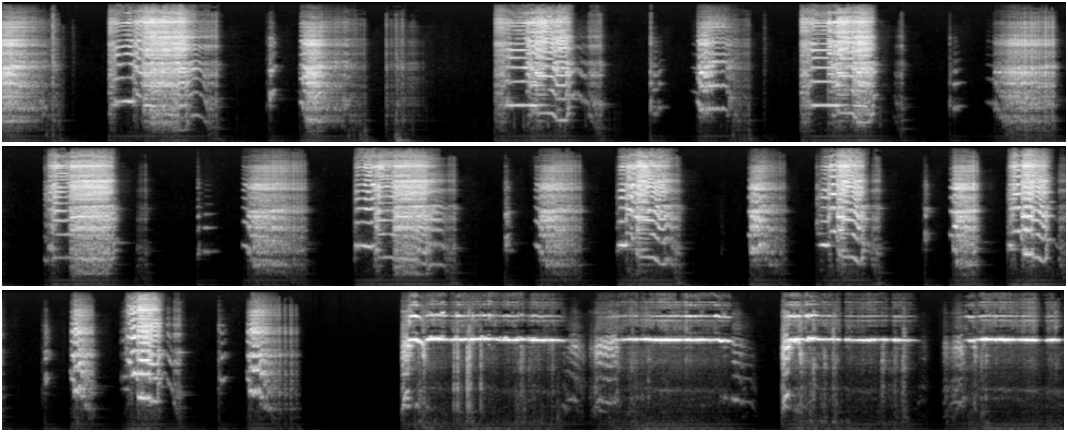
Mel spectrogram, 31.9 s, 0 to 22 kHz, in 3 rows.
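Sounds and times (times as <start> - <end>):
office chair squeaking: 25.3 - 31.9.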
